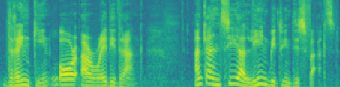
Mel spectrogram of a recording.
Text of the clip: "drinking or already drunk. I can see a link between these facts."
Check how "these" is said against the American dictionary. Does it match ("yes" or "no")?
no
